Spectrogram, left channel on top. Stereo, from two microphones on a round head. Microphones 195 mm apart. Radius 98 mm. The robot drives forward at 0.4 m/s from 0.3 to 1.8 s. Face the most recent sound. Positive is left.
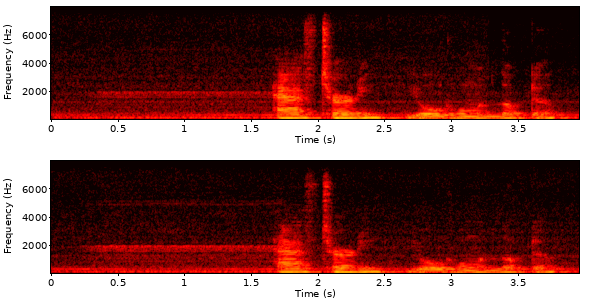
turn(degrees=70)  # may be behind; listen again after turning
